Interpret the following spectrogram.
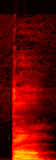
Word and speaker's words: pain: Et donc là, tu as 20 pain et d'autres mots que tu peux écrire avec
